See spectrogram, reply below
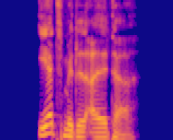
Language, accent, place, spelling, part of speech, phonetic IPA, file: German, Germany, Berlin, Erdmittelalter, noun, [ˈeːɐ̯tmɪtl̩ˌʔaltɐ], De-Erdmittelalter.ogg
- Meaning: synonym of Mesozoikum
